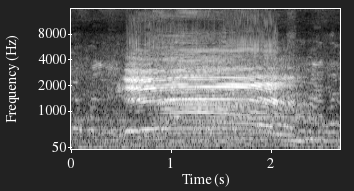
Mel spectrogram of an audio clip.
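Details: Sahiwal bull calf at a cattle market in Tangail, Bangladesh, on 30 December 2025: a sustained, tonal, rich-harmonic moo lasting about two seconds, held fairly level and fading at the end, over steady market crowd noise.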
